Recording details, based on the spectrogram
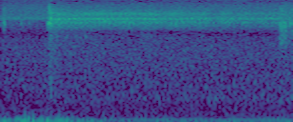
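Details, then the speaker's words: Belt idler pulley after belt came off: thin steady high-pitched squeak, not too loud, plus a deep groove; worn bearing, pulley replaced. "скрипеть. Конечно, не слишком громко, но оно есть, поэтому мы его тоже заменим."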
